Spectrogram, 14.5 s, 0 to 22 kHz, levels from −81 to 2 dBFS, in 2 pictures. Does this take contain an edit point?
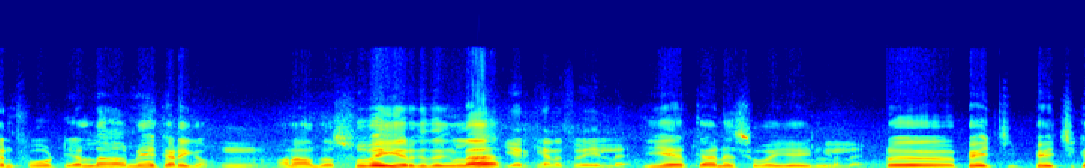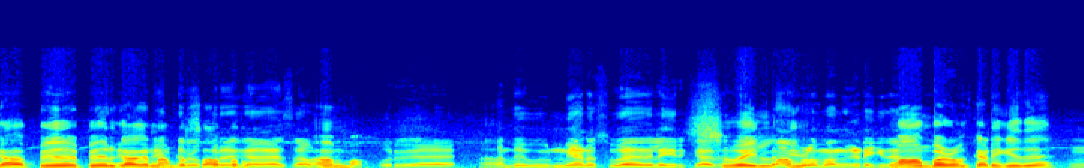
yes; 1 cut; at 5.9 s

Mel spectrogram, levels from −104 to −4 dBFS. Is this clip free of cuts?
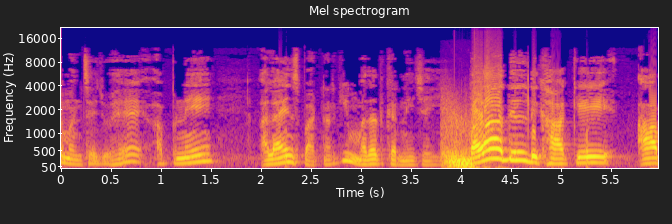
no; 1 cut; at 4.0 s

